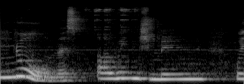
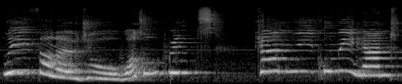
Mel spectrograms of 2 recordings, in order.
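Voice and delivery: very high, louder little penguin voices; little sisters; 8 dB louder than usual. A narrator's reading. Sisters knock at Dudley's door, very high. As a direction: chirp it up high like small sisters.

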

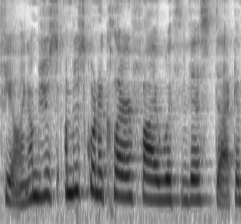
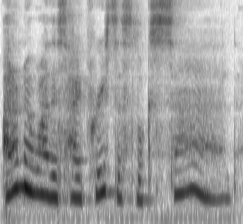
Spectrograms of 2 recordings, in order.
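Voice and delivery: whisper; 3 semitones higher than usual. Real, not acted. Whispering while reading the card.

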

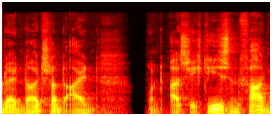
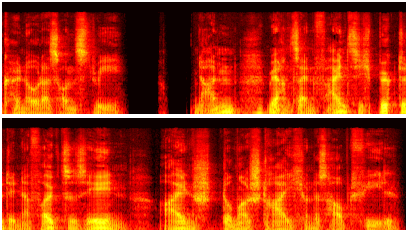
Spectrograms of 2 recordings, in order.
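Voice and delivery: lower-pitched, restrained priest voice; composed priest; 5 semitones lower than usual. Acted. Priest asking everyone to hear him out, composed. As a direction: play a priest calmly setting out the truth.

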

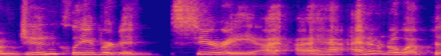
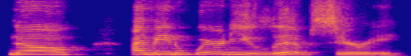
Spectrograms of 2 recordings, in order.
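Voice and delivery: repeating to voice assistant; 6 semitones higher than usual. Acted. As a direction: spell it out for the phone assistant. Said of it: "this is the transcript of that conversation".

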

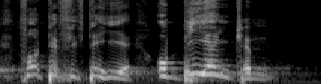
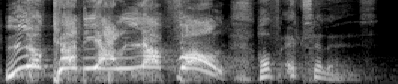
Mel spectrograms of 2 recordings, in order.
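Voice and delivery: loud, high preaching with a crying edge; impassioned preaching; 4 semitones higher, 10 dB louder than usual. Acted. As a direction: preach it with rising passion.

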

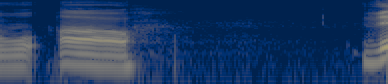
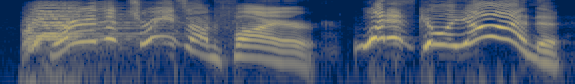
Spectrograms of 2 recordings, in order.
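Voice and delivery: What is going on said much higher and louder, panicked; panicked shriek; 11 dB louder than usual. Real, not acted. Player shrieking at the burning forest, panicked. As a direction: shriek the question in alarm. Trees suddenly on fire.

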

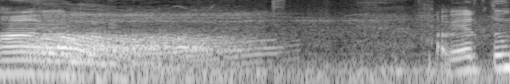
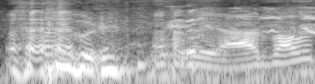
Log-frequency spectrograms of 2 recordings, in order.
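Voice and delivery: laughing; much slower than usual. Real, not acted. Laughing while coaxing upset girlfriend.

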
